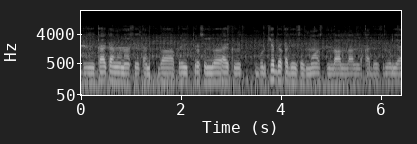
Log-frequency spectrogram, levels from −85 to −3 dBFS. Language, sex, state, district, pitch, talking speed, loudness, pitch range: Halbi, male, Chhattisgarh, Bastar, 120 Hz, 235 wpm, -35 LUFS, 115-125 Hz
